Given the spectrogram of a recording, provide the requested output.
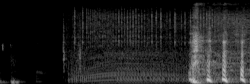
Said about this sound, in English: Now okay. Let's now play a weed whacker.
